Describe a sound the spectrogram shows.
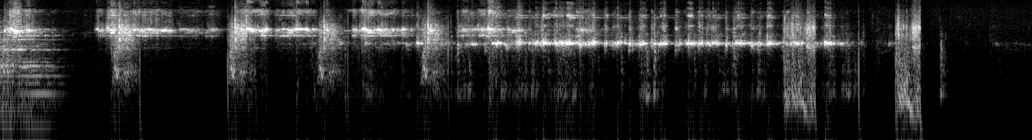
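Punches land with sharp smacks in a fight.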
